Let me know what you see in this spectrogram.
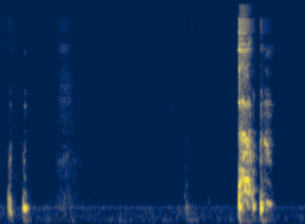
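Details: Adult with bronchitis taking amoxicillin and using an inhaler, saying they sound better: two short coughs, a faint one, then a louder harsh double cough in a quiet room; cough in bronchitis.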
